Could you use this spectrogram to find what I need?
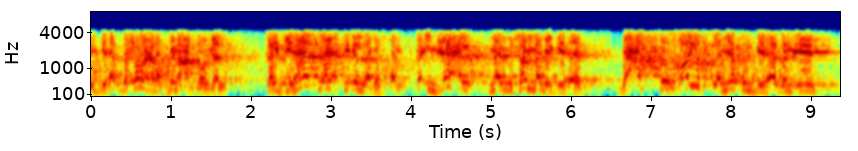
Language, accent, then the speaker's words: Arabic; Egypt; انظروا في بلادنا مصر على سبيل المثال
